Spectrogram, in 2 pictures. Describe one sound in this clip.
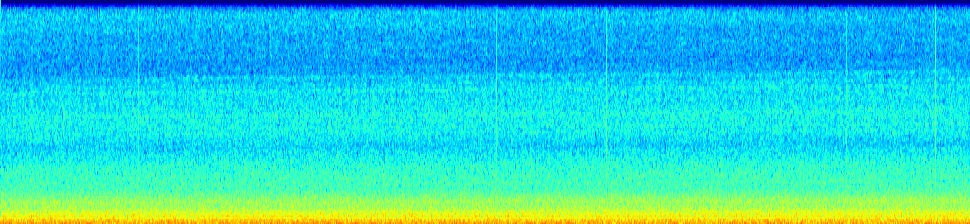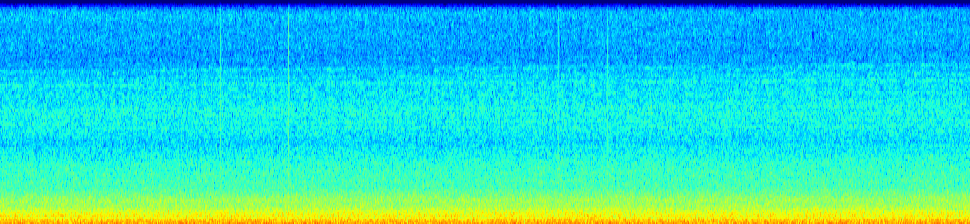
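A bus engine drones steadily.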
